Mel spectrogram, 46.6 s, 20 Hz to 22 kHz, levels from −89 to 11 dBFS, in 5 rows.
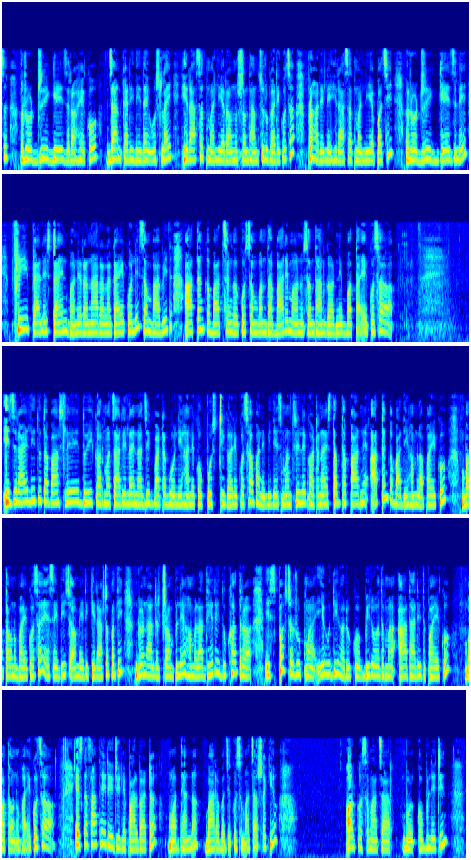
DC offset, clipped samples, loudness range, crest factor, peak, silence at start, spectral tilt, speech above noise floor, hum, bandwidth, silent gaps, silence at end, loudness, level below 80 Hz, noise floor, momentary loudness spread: under 0.1%; under 0.1%; 2 LU; 26 dB; -2 dBFS; 0 s; -5 dB/octave; 35 dB; none; 8 kHz; none; 0.05 s; -28 LUFS; -68 dBFS; -62 dBFS; 6 LU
